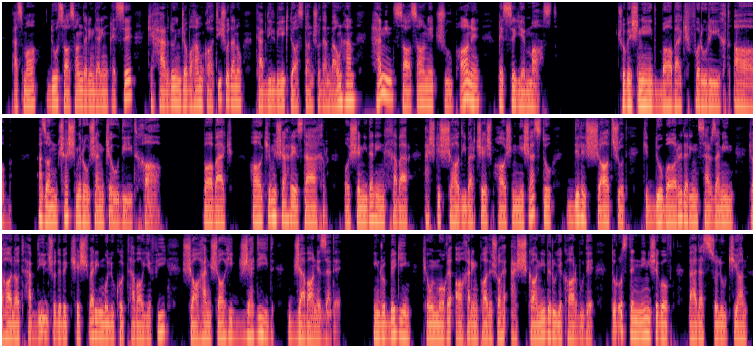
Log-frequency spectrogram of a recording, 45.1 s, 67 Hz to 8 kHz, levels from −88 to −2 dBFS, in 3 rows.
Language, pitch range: Persian, 85-95 Hz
